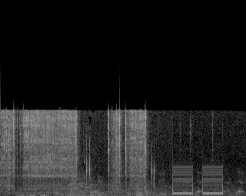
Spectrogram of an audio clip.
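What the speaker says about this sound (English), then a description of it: "I dialed the number." Two clear electronic keypad beeps from dialing a telephone number sound near the end, following a stretch of muffled background noise and indistinct voices.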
